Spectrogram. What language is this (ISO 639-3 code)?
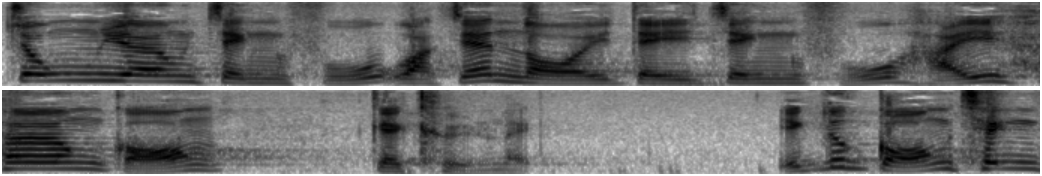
yue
